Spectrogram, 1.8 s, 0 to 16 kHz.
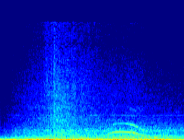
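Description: Waves kicked up by 20-mile-an-hour winds wash over the side of a local lobsterman's boat carrying a team from Islesford to Great Cranberry Island at 20 degrees, in a steady, blustery roar of wind and churning water, fairly loud, with a faint rising-and-falling whistle partway through.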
